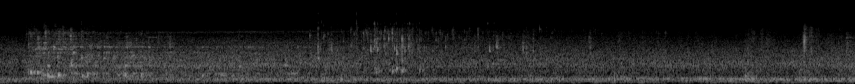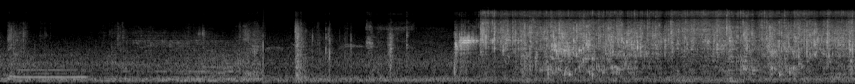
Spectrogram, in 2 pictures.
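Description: Water from flushed toilets rushes and trickles through a backed-up household sewer line, a steady gurgling flow that swells into a louder, fuller gush near the end.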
